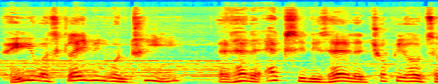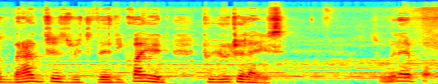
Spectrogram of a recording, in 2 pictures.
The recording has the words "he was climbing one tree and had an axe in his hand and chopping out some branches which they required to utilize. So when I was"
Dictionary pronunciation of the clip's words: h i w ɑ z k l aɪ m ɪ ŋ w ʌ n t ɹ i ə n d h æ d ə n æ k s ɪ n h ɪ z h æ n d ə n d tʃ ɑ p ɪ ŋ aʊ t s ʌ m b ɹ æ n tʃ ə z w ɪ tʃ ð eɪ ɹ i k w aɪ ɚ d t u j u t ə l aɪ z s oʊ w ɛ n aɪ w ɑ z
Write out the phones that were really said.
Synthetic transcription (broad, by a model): h i w ɑ z k l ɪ m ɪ ŋ w ʌ n t ɹ i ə n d h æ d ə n æ k s ɪ n h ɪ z h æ n d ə n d tʃ ɑ p ɪ ŋ aʊ t s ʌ m b ɹ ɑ n tʃ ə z w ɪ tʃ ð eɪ ɹ i k w aɪ ɚ d t u j u t ə l aɪ z s oʊ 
